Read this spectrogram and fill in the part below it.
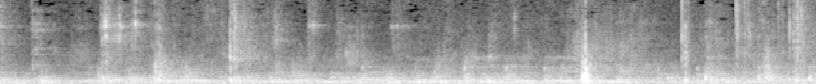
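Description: Dice rattle in a cup and tumble onto a board.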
